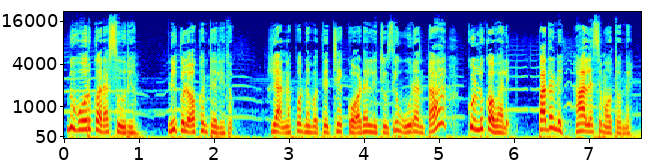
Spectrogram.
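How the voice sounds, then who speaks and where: A woman's voice: medium pitch, animated, brisk, a little mellow, faint music behind, lightly acted. A woman voicing a proud, fussy village mother-in-law with a mocking, domineering way of talking, in a moral story. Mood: stubborn. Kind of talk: Telugu moral story character voice.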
